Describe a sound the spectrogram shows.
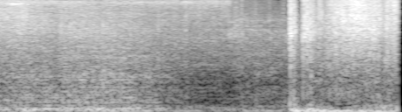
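Explosions boom.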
